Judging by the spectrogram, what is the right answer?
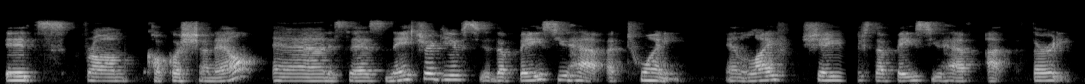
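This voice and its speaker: A middle-aged Japanese woman with a Japanese accent speaks slowly in a lowish, fairly bright voice as an interview guest in casual conversation. She is earnest and reflective, using simple English phrasing, and the sound is roomy and lo-fi.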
